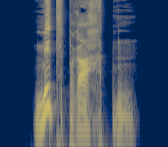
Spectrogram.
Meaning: first/third-person plural dependent preterite of mitbringen
- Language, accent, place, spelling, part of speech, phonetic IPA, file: German, Germany, Berlin, mitbrachten, verb, [ˈmɪtˌbʁaxtn̩], De-mitbrachten.ogg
